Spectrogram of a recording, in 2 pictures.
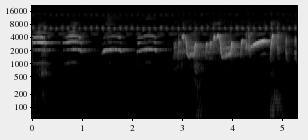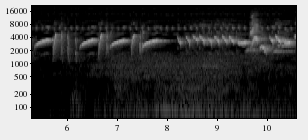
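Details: Bird song at midnight, offered as a soothing sound to fall asleep to: spaced clear whistles, then a fast series of upswept whistled notes, with low rumbling background and a steady high trill.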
